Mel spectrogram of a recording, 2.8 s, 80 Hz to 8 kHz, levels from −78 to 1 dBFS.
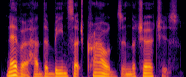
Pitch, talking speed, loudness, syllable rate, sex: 110 Hz, 195 wpm, -18 LUFS, 4.7 syllables/s, male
